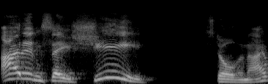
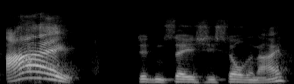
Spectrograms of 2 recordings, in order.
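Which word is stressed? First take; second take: she; I. First: The stress is on the word she. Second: The stress is on the word I.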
